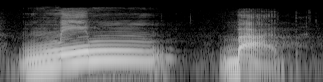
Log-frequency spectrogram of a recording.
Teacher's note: لاحظوا بأنني قلبت النون إلى ميم شفوية، والباء التي بعدها من الشفتين. فأنا هنا أطبق شفتي على ميم مقلوبة عن نون، يعني كانت من بعد، صارت الآن من بعد.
